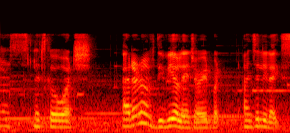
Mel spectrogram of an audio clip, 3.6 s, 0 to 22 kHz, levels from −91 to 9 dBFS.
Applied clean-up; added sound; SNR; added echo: none; Piano; 15 dB; none.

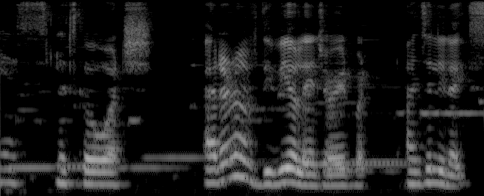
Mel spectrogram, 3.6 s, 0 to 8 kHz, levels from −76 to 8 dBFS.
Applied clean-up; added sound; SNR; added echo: classical method Wiener filter.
